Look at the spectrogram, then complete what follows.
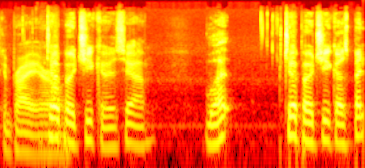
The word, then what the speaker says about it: Topo Chico: But um Yeah, but you have that like those top chicos can probably topo Chico.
